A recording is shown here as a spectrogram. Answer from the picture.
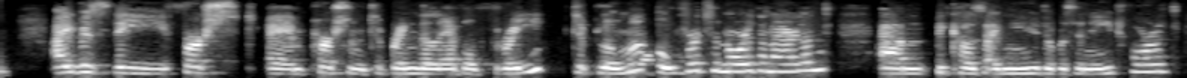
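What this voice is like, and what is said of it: Northern Irish accent. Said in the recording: “I'm Northern Irish”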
